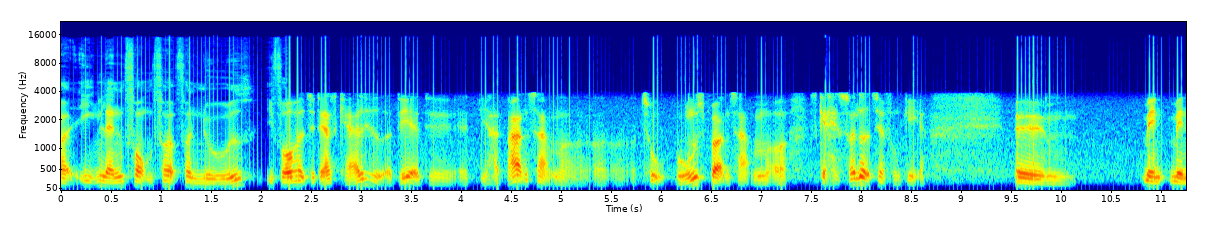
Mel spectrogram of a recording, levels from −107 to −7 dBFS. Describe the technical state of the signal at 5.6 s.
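At 5.6 s a steady 25 Hz buzz runs under the speech, rising and falling with its level. This is a filter restarted on every block, each 40 ms block starting from silence; unlike mains hum, it vanishes in pauses. The speech there also sits inside a span from 2.25 s to the end, where the input likely switched to a poorer device. The band is narrower, and a new background noise about 30 dB down arrives with it, unlike a plain low-pass filter. There is no gap and no level jump at the switch.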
